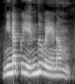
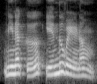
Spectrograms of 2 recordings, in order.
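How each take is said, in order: First: Said in the usual way. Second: Slow, clear teacher repeat of నినకు ఎందు వేణం; drawn out for learners to copy; slow model repeat. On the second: Shown as a demonstration. (నెమ్మదిగా, స్పష్టంగా మళ్ళీ చెప్పడం)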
